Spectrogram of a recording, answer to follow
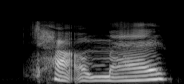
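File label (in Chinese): "cao3mei2", Mandarin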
